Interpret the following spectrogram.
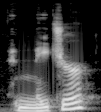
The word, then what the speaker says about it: nature: These two words, nature and natural. We see the spelling pattern, T-U-R-E. In this spelling pattern, T is pronounced with the ch sound, like chicken. So we see the word nature.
